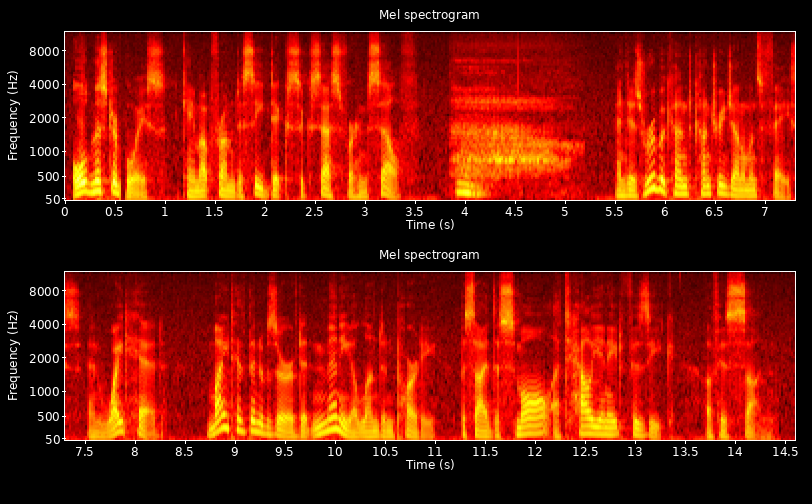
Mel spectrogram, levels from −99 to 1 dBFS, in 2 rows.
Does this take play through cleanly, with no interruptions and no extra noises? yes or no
no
